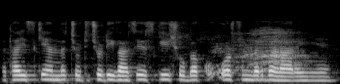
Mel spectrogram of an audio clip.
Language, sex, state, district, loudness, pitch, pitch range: Hindi, female, Uttar Pradesh, Jyotiba Phule Nagar, -17 LUFS, 215 Hz, 200-220 Hz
